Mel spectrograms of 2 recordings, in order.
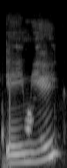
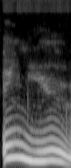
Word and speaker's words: emu: educate these people on how to say emu? Yeah, it's emu. It's not emu. The way you people say it there.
